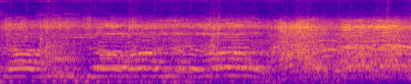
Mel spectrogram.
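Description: Crowd of protesters chanting loudly together, many voices with long held syllables.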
